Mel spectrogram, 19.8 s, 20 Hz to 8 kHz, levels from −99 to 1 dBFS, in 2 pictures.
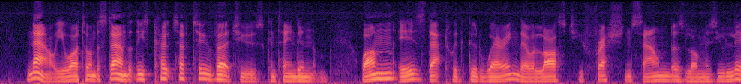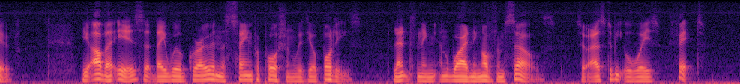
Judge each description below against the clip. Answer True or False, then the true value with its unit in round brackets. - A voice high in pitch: False (105 Hz)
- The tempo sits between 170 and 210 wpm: True (175 wpm)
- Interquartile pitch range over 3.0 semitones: True (3.6 semitones)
